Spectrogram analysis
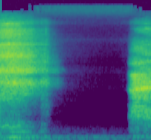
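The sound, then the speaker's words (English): Slow, deep breathing in a guided relaxation exercise: a long, soft, airy exhale fades to near silence, then another breath begins at the end, with no voice. “So take a breath in and exhale. Take another breath in and exhale.”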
